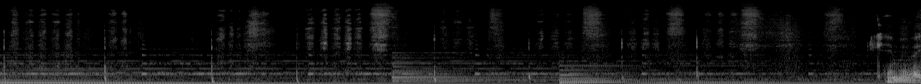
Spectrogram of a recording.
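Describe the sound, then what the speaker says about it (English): Pencil drawing on paper, steady scratchy strokes heard close up over a constant low background hum, with no clear talking. "So let's go ahead and start to draw these."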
